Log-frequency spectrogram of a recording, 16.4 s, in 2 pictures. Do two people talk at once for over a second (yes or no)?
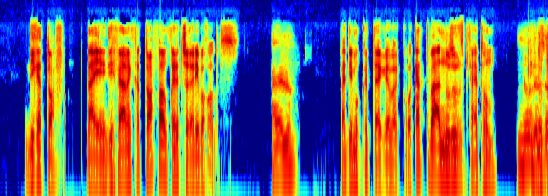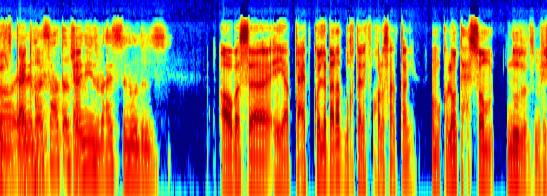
yes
